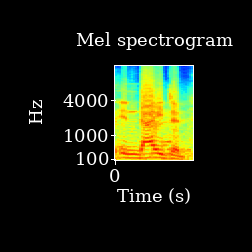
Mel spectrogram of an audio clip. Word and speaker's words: indicted: it becomes sound then C this is an anomaly where C is there but it's not pronounced dead so if we call it just indicted you can say there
